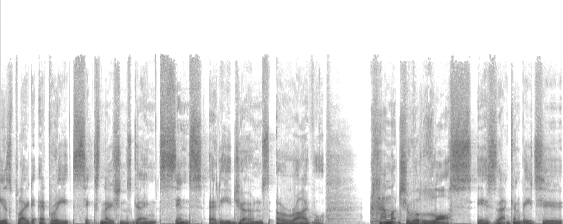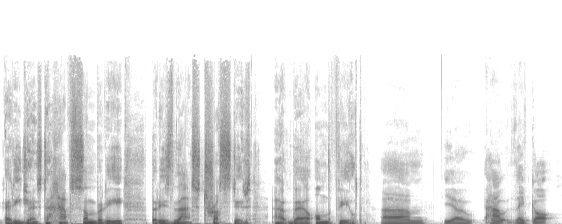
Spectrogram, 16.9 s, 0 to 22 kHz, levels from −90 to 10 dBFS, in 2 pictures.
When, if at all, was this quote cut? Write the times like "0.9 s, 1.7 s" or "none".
14.0 s, 15.7 s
